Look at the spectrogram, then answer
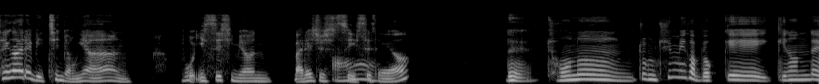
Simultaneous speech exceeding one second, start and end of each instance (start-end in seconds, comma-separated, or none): none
